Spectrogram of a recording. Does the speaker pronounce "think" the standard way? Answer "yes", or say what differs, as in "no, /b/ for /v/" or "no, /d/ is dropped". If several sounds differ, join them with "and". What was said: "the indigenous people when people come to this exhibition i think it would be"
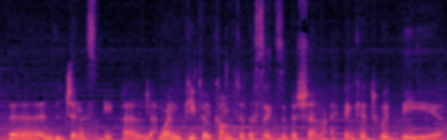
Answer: yes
